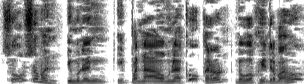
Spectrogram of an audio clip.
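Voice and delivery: loud, high, defensive outburst; angry shout. Acted. Jobless husband yelling at his wife for nagging him. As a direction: snap back at her, stung and furious.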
